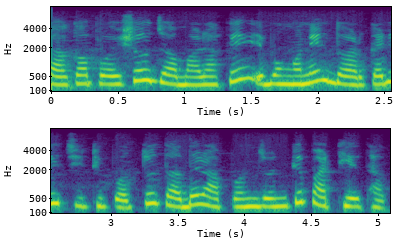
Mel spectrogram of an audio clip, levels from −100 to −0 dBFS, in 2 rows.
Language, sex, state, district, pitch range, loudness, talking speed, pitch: Bengali, female, West Bengal, Jhargram, 240-300 Hz, -12 LUFS, 165 wpm, 250 Hz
